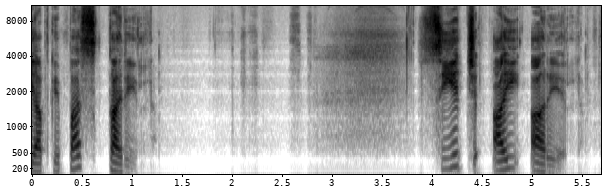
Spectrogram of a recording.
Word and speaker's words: chiral: आती है आपके पास कारेल, CHIRAL। प्रोनाउंसिएशन आपके पास ये रहेगा कारेल का, गूगल सर्च कर लें आपको पता चल जाएगा कैसे प्रोनाउंसिएट करते हैं इसको। टर्म है कारेल।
